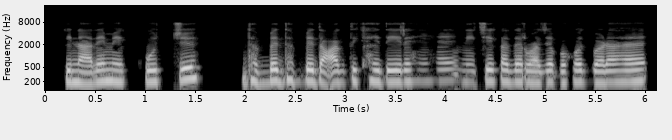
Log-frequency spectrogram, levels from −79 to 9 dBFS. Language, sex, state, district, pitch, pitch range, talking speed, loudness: Hindi, female, Chhattisgarh, Sarguja, 205 Hz, 200-210 Hz, 145 wpm, -17 LUFS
